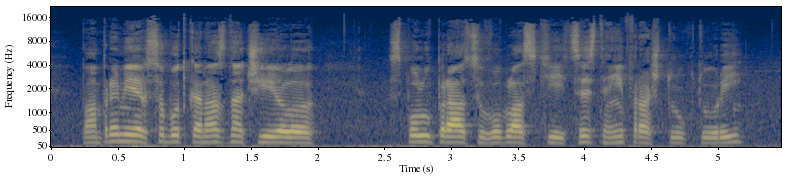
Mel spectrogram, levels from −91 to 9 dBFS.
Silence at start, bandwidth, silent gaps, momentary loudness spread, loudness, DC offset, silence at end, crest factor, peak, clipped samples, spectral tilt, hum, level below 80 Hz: 0.05 s; 17.5 kHz; none; 11 LU; -23 LUFS; under 0.1%; 0 s; 20 dB; -4 dBFS; under 0.1%; -3 dB/octave; none; -44 dBFS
